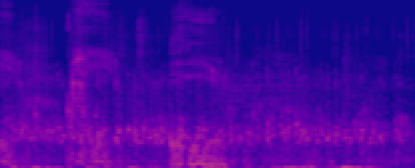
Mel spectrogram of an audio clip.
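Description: Chickens clucking inside a pen in Minecraft, several bursts of clucks mixed with game noise and a voice talking over them, fairly faint overall.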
